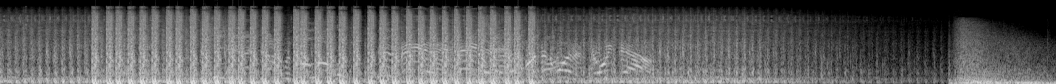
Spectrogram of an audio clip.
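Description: A helicopter's rotor whirs overhead.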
